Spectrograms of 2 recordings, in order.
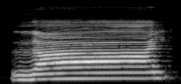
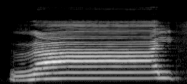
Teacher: پہلے ہمیں یہ سمجھنا ہے کہ ذال کو نکالتے کہاں سے ہیں، یعنی کہ ذال کا مخرج کیا ہے۔ اوپر والے دانت، نیچے والے دانتوں کے درمیان میں ہم نے زبان کی نوک باہر لے کے آنی ہے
